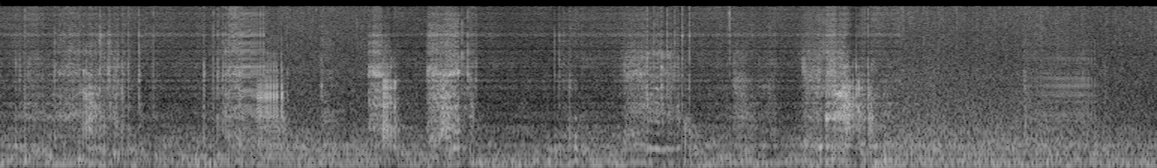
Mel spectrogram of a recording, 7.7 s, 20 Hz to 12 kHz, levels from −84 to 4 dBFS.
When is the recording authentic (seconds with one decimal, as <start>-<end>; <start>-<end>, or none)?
1.6-2.6; 6.0-7.7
